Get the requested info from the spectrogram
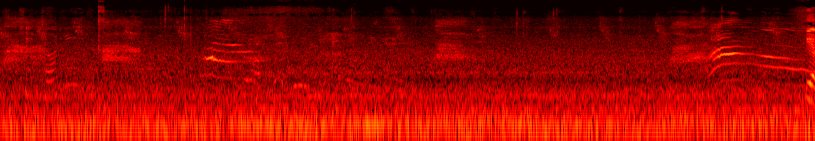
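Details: Stray three-legged street cat meowing while being petted: a short mew near three seconds, then a clearer rising-falling meow at the end, over constant street noise and a person coaxing it in Persian.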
